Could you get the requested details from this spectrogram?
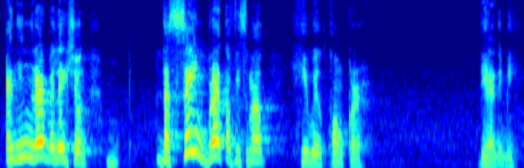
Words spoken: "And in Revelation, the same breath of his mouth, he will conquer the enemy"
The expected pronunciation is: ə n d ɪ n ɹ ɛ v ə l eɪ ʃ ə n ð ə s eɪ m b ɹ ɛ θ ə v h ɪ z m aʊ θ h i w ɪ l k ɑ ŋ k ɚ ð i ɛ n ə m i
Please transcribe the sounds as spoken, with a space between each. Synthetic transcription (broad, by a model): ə n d ɪ n ɹ ɛ v ə l eɪ ʃ ə n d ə s eɪ m b ɹ ɛ t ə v h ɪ s m aʊ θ h i w ɪ l k ɑ ŋ k ɚ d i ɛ n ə m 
